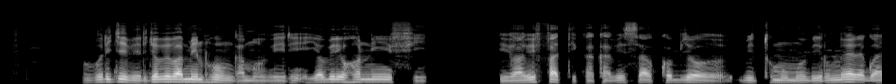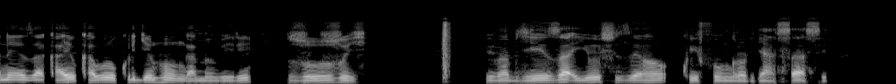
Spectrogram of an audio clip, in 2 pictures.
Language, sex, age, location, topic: Kinyarwanda, male, 25-35, Musanze, agriculture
